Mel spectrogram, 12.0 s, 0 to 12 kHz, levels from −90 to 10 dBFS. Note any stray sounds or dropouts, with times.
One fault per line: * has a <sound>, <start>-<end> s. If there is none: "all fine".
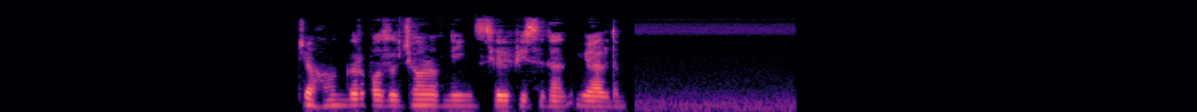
all fine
